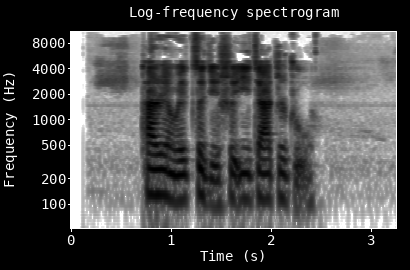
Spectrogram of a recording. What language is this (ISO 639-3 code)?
zho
